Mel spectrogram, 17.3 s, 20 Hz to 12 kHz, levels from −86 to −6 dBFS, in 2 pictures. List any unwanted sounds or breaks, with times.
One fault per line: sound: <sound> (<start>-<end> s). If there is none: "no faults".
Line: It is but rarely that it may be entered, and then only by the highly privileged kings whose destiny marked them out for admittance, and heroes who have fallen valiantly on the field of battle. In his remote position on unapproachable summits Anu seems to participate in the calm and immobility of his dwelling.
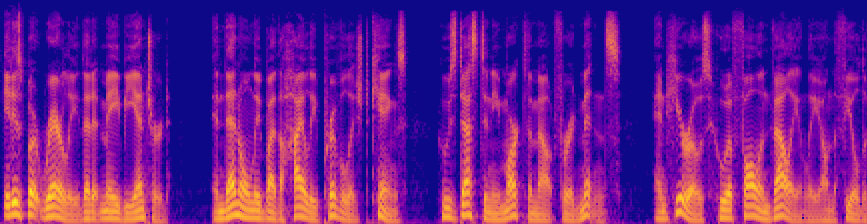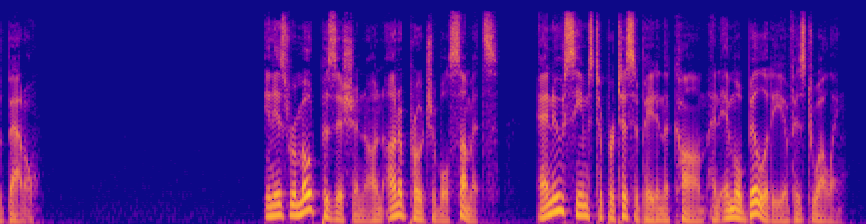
no faults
